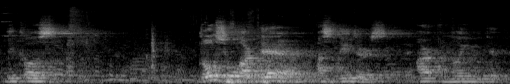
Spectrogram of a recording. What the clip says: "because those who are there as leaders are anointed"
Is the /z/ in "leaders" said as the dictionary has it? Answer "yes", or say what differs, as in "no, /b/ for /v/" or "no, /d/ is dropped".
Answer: no, /s/ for /z/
